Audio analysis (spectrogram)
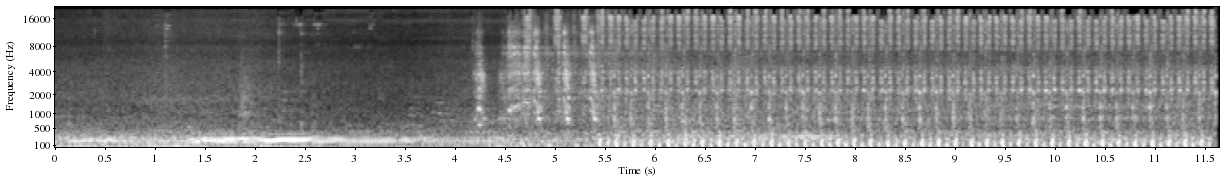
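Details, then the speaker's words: Yamaha Mio M3 scooter after replacing a stripped manifold bolt: now idles but unevenly with a rough, lumpy engine sound; needs an idle reset. "Tapi ini langsamnya tidak beraturan, tapi mesin juga kasar kedengarannya."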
